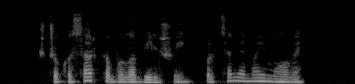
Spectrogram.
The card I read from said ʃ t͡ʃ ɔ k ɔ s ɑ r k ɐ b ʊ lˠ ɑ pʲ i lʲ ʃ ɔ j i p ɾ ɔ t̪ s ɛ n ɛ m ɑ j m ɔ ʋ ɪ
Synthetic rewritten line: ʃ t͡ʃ ɔ k ɔ s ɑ r k ɐ b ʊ lˠ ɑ bʲ i lʲ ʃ ɔ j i p ɾ ɔ t̪ s ɛ n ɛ m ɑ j m ɔ ʋ ɪ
